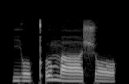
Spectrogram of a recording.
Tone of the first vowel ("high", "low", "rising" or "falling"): low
